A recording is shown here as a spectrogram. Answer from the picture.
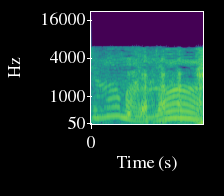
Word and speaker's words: Shyamalan: He's no Hitchcock cuz Hitchcock you can at least pronounce this guy. Might shall a genius. It's Shyamalam.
